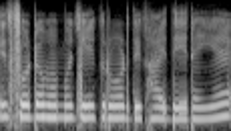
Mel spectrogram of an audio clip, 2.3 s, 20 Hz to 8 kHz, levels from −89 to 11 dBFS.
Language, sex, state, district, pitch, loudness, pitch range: Hindi, female, Chhattisgarh, Bilaspur, 240 Hz, -16 LUFS, 225-250 Hz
